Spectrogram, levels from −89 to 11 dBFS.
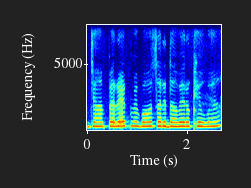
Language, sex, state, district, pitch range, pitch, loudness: Hindi, female, Jharkhand, Garhwa, 310-320 Hz, 315 Hz, -12 LUFS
